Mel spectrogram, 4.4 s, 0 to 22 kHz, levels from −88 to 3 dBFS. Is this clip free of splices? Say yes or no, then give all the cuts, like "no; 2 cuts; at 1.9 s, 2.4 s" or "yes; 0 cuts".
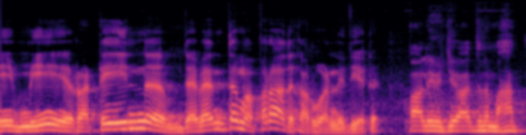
no; 1 cut; at 3.3 s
